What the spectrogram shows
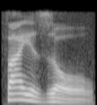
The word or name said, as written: thiazole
